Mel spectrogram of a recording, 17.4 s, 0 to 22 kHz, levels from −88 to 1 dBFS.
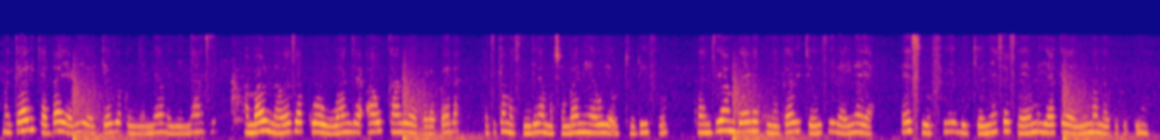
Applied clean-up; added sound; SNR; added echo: none; Explosion; 12 dB; none.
